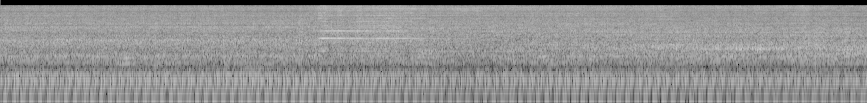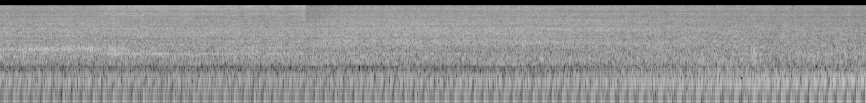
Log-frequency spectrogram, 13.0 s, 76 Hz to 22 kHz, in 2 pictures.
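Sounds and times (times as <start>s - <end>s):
band saw running: 0.5s - 13.0s
saw blade cutting wood: 2.4s - 9.5s.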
